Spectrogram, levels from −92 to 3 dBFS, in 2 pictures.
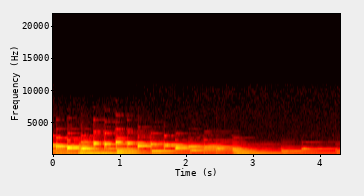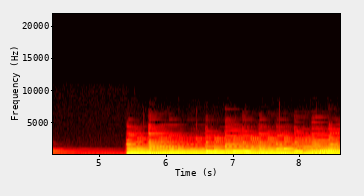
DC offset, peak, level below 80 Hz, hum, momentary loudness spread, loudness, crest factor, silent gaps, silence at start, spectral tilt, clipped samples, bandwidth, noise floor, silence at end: under 0.1%; -12 dBFS; -56 dBFS; none; 21 LU; -25 LUFS; 14 dB; none; 0 s; -8.5 dB/octave; under 0.1%; 6 kHz; -53 dBFS; 0 s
